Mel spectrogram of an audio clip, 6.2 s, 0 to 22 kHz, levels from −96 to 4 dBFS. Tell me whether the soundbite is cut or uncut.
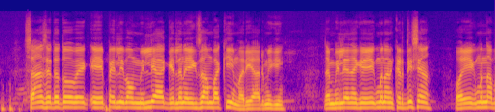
uncut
